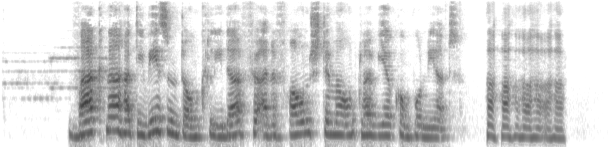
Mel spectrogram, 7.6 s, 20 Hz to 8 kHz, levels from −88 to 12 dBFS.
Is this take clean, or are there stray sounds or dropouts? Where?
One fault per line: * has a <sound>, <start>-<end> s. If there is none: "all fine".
* has a laugh, 6.1-7.1 s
